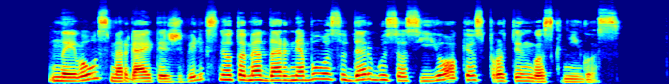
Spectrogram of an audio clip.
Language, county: Lithuanian, Šiauliai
